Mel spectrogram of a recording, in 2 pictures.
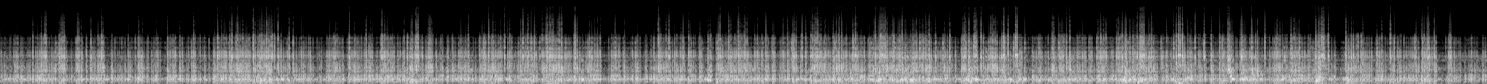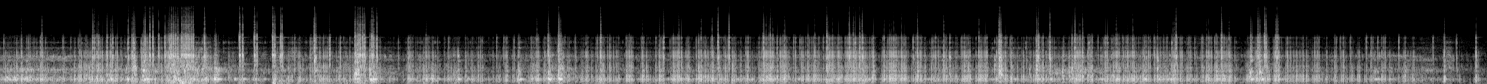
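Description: Mountain bike riding fast over a bumpy dirt forest trail, recorded from the bike: a steady rumble of tyres and wind with frequent rattles and knocks from the rough ground. It gets quieter near the end as the bike slows to a stop.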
